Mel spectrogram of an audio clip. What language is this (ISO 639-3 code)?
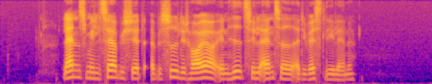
dan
